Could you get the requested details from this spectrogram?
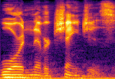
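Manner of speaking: put-on not-so-good American accent. Speaker quoting a line, admitting the accent isn't great: not-so-good american accent. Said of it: "I can't do the American accent so well".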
